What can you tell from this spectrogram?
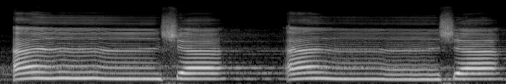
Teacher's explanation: jauh jadi Nun posisinya ujung lidah sementara S posisinya Tengah lidah cara bacanya nunnya disamarkan kemudian siap-siap mau masuk ke huruf Sya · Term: Ikfa ausat, ikhfa awsat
